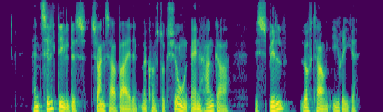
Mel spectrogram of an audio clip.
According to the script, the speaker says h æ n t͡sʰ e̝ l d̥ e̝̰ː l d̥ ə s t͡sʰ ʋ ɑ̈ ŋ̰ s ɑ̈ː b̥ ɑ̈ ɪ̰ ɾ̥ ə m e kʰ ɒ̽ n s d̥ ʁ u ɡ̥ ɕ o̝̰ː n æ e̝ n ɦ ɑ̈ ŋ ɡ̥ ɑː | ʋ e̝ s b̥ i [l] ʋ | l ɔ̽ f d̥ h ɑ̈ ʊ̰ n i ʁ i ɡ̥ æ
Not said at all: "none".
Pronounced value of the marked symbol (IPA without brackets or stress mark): l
